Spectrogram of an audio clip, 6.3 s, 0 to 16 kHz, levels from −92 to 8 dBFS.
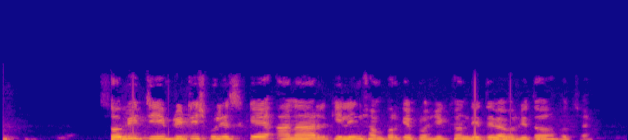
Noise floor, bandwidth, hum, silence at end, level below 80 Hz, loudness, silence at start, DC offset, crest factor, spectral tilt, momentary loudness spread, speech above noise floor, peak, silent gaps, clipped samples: -61 dBFS; 7.6 kHz; none; 0.4 s; -52 dBFS; -19 LUFS; 0.05 s; under 0.1%; 16 dB; -7.5 dB/octave; 6 LU; 42 dB; -4 dBFS; none; under 0.1%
